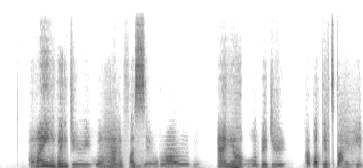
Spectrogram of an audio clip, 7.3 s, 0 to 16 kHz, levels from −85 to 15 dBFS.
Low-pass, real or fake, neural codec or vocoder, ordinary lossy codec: 14.4 kHz; fake; codec, 44.1 kHz, 0.9 kbps, DAC; none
